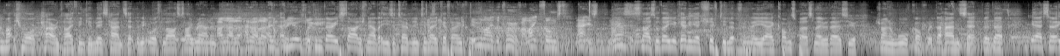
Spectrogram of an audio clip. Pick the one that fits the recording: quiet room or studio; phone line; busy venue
busy venue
